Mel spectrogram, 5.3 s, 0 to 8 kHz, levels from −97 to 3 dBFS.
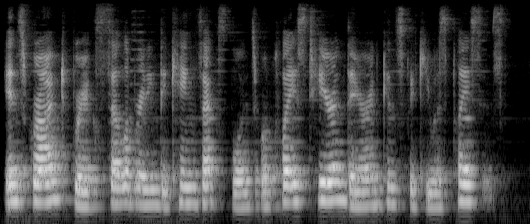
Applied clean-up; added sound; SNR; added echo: neural mask model DeepFilterNet 3.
